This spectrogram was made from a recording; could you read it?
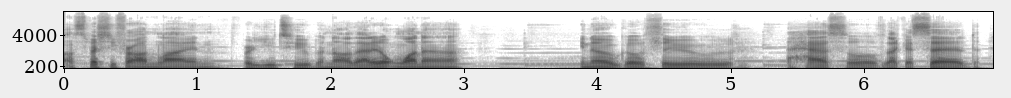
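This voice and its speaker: Low-voiced laid-back man. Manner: laid-back, hesitant, trailing off with fillers. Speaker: gaming YouTuber. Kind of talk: casual commentary reading viewer comments. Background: faint background music.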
